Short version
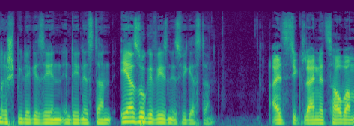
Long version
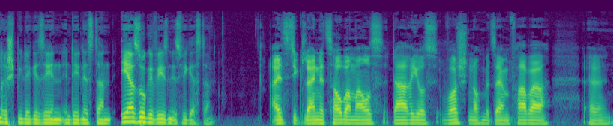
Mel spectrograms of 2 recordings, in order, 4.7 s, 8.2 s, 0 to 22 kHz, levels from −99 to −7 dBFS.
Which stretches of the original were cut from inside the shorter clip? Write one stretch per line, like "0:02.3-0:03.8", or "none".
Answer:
none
